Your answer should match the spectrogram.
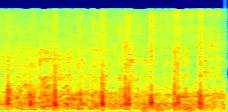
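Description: Hoofbeats of harness-racing trotters on a sand track as horses pulling sulkies run past, with voices talking in the background.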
